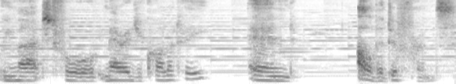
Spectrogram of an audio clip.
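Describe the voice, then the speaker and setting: In a New Zealand accent, a woman with a very deep, low pitch speaks at a fairly slow pace and with fairly even intonation, while music plays in the background. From New Zealand, Napier. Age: 80s+. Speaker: writer. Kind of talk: interview.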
